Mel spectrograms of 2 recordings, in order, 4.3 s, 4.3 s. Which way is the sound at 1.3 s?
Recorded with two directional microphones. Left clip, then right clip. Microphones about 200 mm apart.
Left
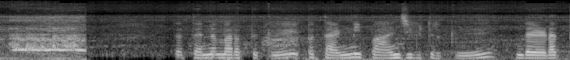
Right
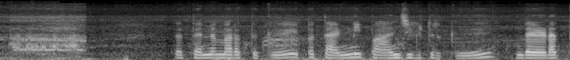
5° right (ahead or behind).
